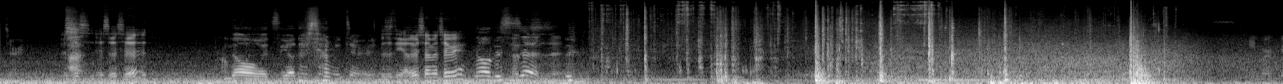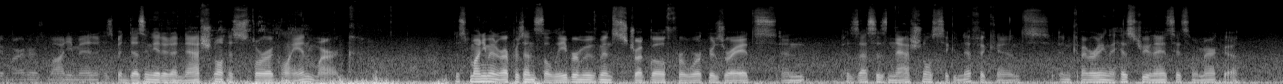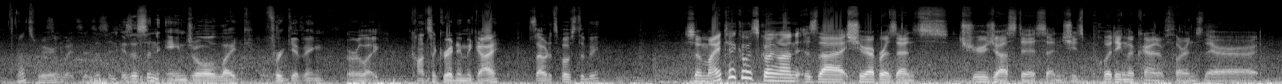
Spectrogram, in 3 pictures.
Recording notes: We went to Chicago last month for the Jewish Voice for Peace National Members Meeting! We brought a recorder with us and put together an audio collage of our experience. Our trip to the Haymarket Martyrs' Monument.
